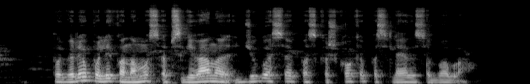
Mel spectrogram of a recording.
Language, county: Lithuanian, Panevėžys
